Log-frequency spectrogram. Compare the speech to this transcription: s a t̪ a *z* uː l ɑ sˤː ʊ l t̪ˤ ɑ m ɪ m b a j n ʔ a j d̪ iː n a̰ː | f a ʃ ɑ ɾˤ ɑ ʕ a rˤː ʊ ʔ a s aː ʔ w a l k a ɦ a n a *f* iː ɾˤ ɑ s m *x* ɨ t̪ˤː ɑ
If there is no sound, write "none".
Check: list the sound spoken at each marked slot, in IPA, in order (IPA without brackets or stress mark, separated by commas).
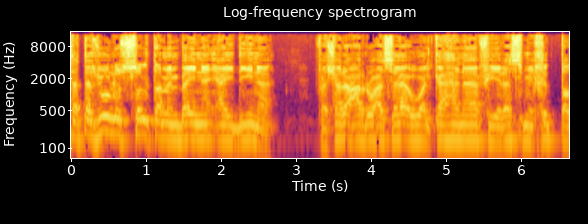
z, f, x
